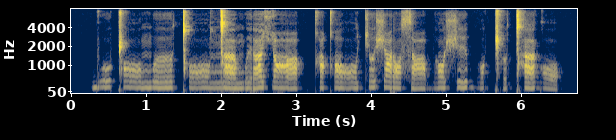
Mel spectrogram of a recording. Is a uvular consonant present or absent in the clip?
present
